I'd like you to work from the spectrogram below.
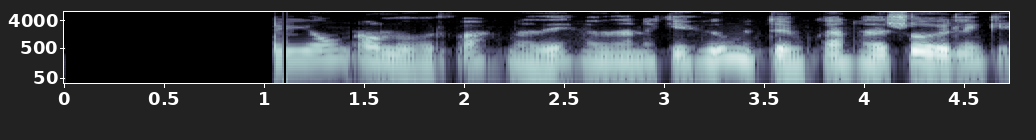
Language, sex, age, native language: Icelandic, female, 30-39, Icelandic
